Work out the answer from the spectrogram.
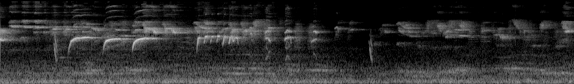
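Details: Female Belgian canary, grey and white, singing when ready to brood: a few loud upslurred whistled notes early, then softer, more distant-sounding chirps and short trills fading away over faint background noise.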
